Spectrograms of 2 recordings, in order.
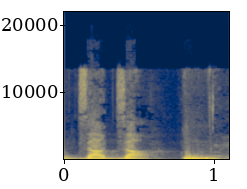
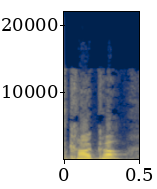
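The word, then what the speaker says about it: Khakha: For many years, while teaching, I used to pronounce his name as Zagza. One of the students corrected me, ki sir, it's Khaka. Only then I got to know.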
